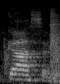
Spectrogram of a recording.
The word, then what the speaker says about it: Gossett: Gossip. Gossett, okay, just like it's spelled, okay, thank you.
